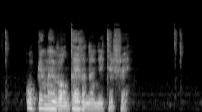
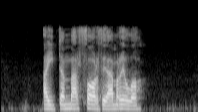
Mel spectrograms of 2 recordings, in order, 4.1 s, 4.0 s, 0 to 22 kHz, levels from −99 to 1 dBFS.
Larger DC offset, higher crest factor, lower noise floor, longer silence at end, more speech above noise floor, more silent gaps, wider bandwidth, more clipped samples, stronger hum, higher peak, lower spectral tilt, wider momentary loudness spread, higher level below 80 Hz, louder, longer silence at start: neither; about the same, 20 dB vs 16 dB; first, -84 dBFS vs -64 dBFS; first, 1.5 s vs 1.15 s; first, 62 dB vs 47 dB; neither; second, 7.2 kHz vs 8.2 kHz; neither; neither; about the same, -4 dBFS vs -2 dBFS; first, -8.5 dB/octave vs -6.5 dB/octave; first, 12 LU vs 5 LU; second, -66 dBFS vs -56 dBFS; second, -23 LUFS vs -18 LUFS; second, 0.55 s vs 0.85 s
